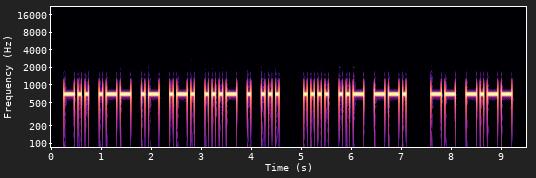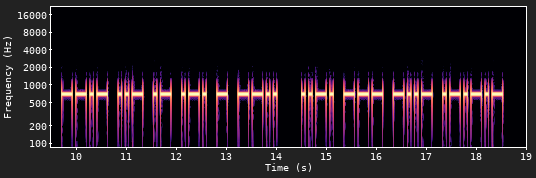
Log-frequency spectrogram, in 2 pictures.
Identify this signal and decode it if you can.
Morse code, heard as a keyed tone, about 17 wpm, 700 Hz. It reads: DWARVES HUG MY QUARTZ FOX.
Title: Pangram Challenge v2 - 17wpm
